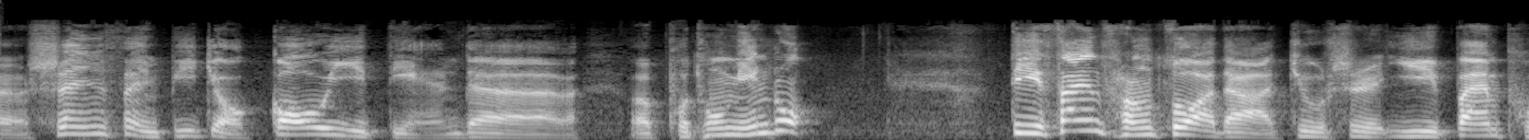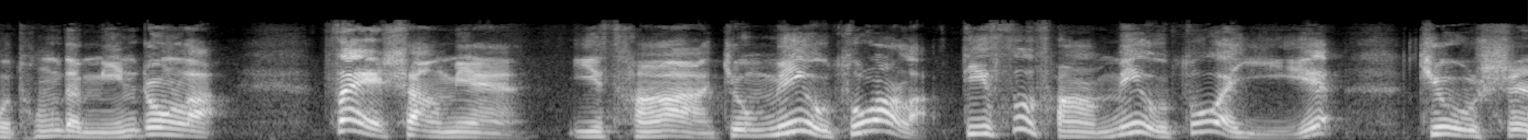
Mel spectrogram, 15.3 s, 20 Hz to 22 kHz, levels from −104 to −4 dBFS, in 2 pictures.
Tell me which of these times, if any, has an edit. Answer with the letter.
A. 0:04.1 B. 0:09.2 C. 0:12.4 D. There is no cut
D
